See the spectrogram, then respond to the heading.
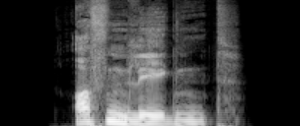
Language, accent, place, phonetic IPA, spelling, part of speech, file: German, Germany, Berlin, [ˈɔfn̩ˌleːɡn̩t], offenlegend, verb, De-offenlegend.ogg
- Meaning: present participle of offenlegen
